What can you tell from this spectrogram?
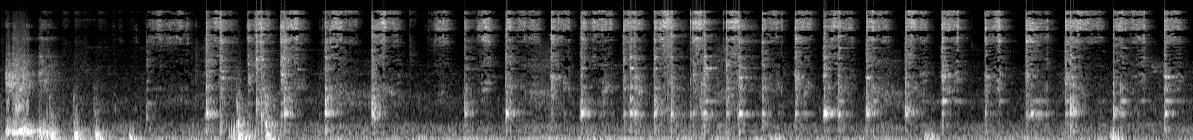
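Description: A spoon scraping the inside of a metal mixing bowl over and over, about two strokes a second, working thick lemon pie filling out of the bowl, with a few dull knocks from the bowl in the first seconds.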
